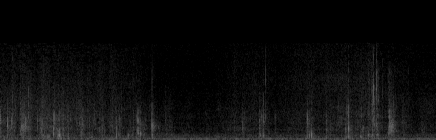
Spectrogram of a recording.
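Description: Ferrets scrambling in and around a clear corrugated plastic tube: faint, irregular light clicks and rustles of claws and bodies against the plastic and the rug.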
